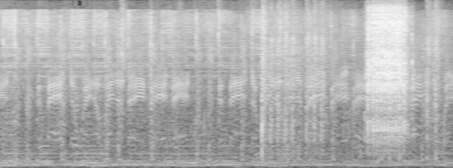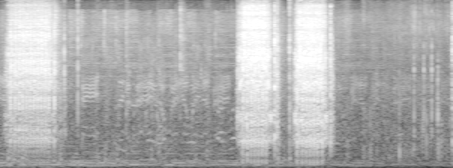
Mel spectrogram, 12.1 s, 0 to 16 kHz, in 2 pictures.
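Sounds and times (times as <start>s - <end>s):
airsoft gun full-auto bursts: 2.9s - 7.1s, 9.2s - 10.6s.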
